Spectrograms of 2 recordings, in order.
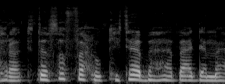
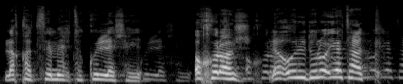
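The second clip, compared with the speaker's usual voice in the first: shouting, much louder and higher; furious shout; 5 semitones higher, 9 dB louder than usual. A narrator's reading. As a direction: yell at him to get out. Son sends the old man away. (صراخ غاضب بصوت عالٍ)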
